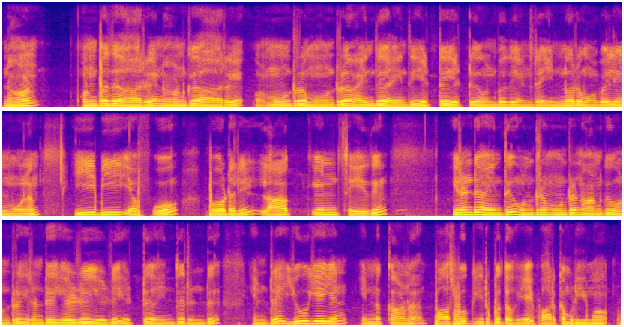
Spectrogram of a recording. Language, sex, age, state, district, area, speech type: Tamil, male, 30-45, Tamil Nadu, Mayiladuthurai, rural, read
